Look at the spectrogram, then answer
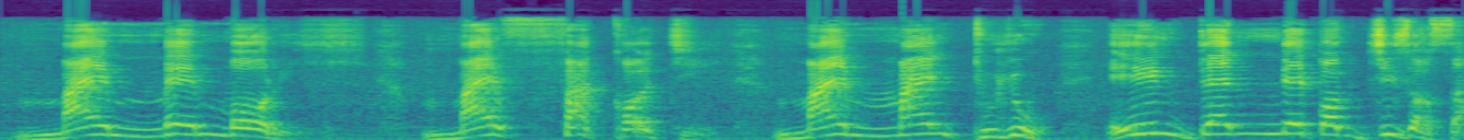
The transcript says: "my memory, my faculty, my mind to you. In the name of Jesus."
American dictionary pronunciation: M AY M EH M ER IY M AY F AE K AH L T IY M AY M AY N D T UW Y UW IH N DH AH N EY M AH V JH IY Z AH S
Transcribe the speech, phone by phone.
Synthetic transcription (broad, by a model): M AY M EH M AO IY M AY F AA K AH L T IY M AY M AY N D T UW Y UW IH N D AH N EY M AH F JH IY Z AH S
